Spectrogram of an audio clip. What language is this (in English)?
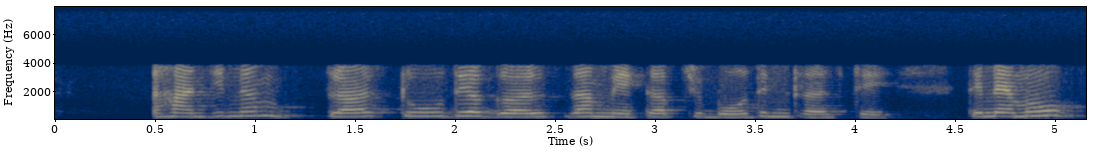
Punjabi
